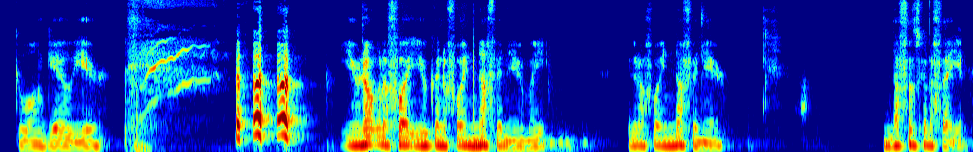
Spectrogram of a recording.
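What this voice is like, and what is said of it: Put-on rural yokel accent. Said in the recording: “in a more of a sort of yokely accent”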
